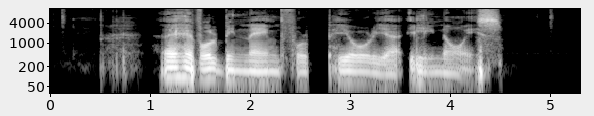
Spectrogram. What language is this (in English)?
English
